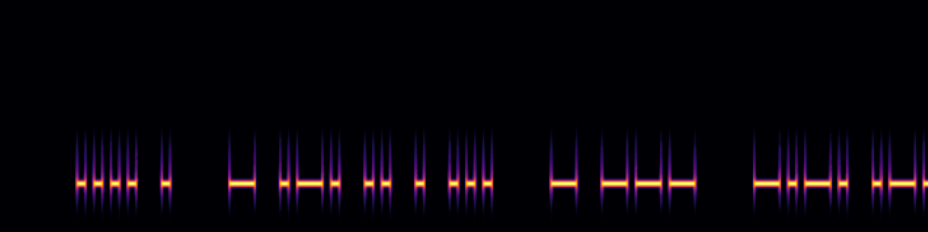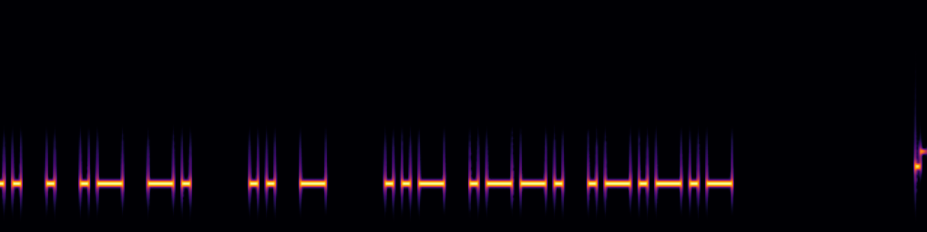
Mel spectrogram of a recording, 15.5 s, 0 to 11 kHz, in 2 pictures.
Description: Morse code, heard as a keyed tone, about 17 wpm, 700 Hz. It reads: HE TRIES TO CLEAN IT UP.
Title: Additional Easy Phrases 17wpm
